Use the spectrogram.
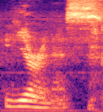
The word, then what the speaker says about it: Uranus: I'd also like to just point out for people listening or watching, listening primarily, notice how we are all pronouncing Uranus. It is Uranus.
